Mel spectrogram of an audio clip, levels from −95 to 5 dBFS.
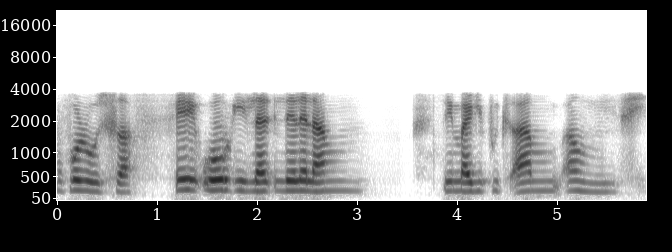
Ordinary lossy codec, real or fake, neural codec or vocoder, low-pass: none; fake; codec, 16 kHz, about 1 kbps, DyCAST, with the encoder's durations; 3.6 kHz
